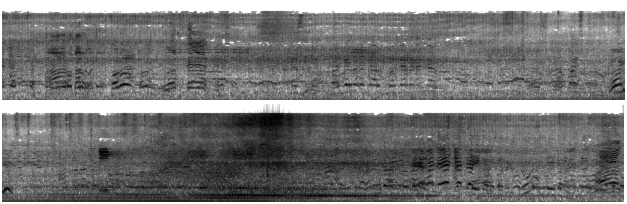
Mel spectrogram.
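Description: A motor vehicle's engine drone passing by: a steady low hum that builds to its loudest about two-thirds of the way in, then fades. Voices talk in the background throughout.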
